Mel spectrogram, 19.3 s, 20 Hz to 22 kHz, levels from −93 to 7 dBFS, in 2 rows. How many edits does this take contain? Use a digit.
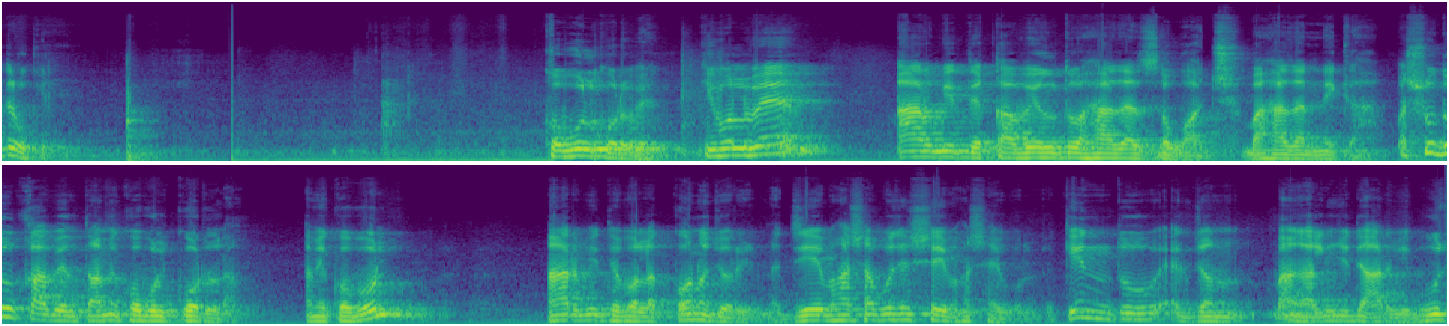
1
